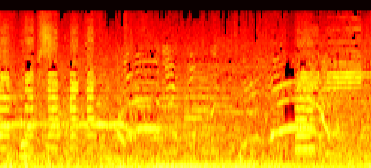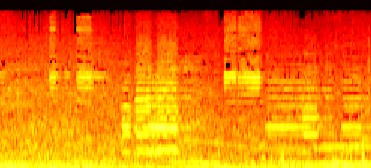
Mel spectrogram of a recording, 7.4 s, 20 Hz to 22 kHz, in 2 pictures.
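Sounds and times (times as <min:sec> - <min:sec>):
honking car horns in a procession: 0:00.0 - 0:07.4
steady engine and traffic rumble of cars passing: 0:00.0 - 0:07.4.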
